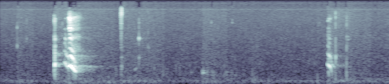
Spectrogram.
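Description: Two sudden, brief hiccup sounds about three seconds apart in a quiet room.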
